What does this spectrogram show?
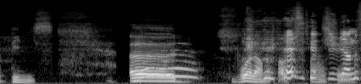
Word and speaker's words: PEN15: Donc le la série s'écrit Pen 15 en fait, mais le logo de la série ne laisse aucun doute quant au jeu de mots qui qui fait que l'on peut le prononcer, on peut prononcer ça pénis.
